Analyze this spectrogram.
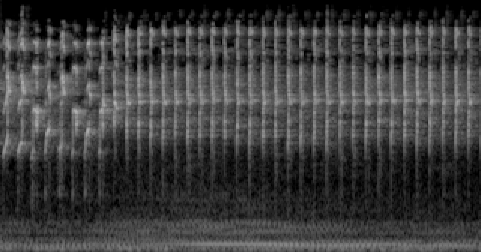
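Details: Lovebird in a long ngekek trill, a fast, scratchy stream of shrill pulses, with a steady low hum in the background through the middle.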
